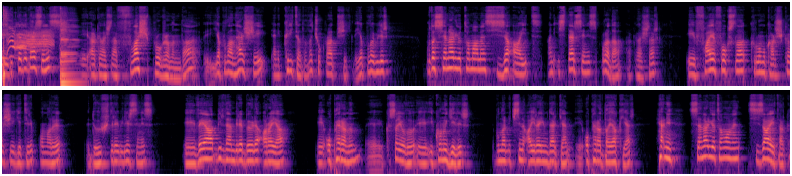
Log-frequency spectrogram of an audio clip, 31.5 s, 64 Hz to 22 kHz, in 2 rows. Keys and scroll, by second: 1.7 space.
